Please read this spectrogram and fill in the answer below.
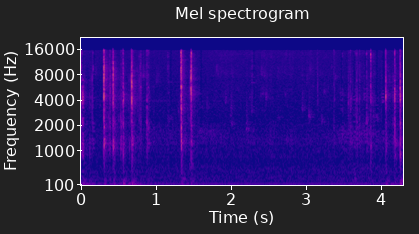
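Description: Computer keyboard being typed on: a handful of sharp key clicks in the first second and a half, then only a few faint taps, over a low steady hum.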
